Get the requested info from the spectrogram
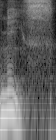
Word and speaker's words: Nice: It is pronounced Nice.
